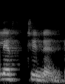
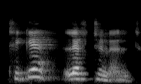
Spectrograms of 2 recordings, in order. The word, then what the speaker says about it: lieutenant: the spellings for example we know the word leftenant okay but the spelling is not like such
